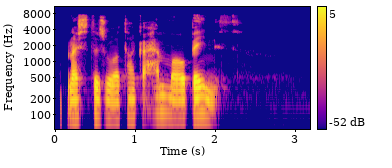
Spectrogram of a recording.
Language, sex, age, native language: Icelandic, male, 18-19, Icelandic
